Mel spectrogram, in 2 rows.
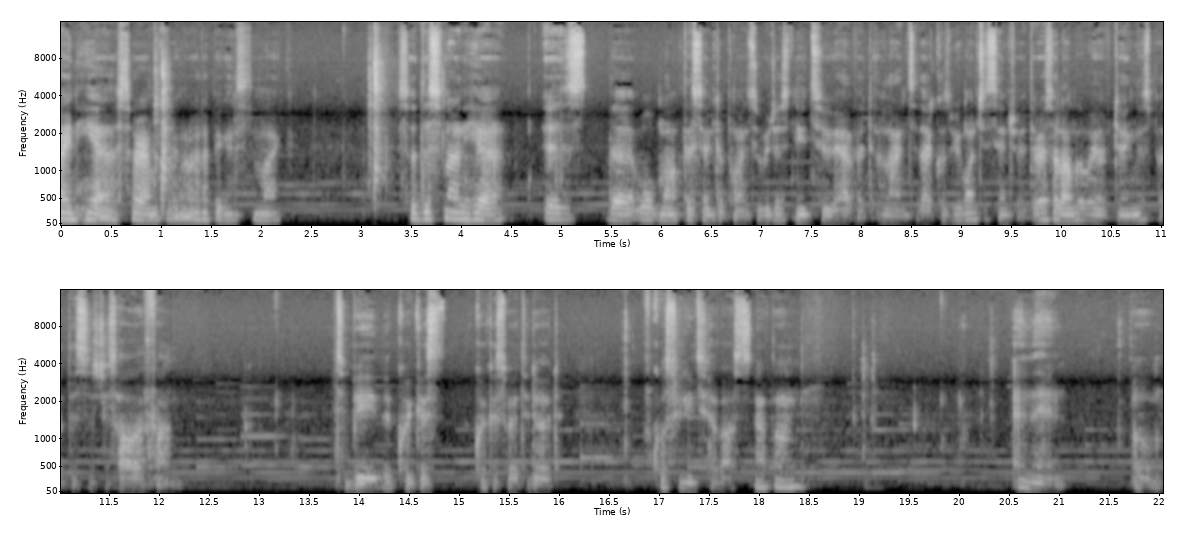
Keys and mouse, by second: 1.1-2.5 middle drag, 2.8 middle click, 11.5 g, 17.5 click, 19.0 g.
